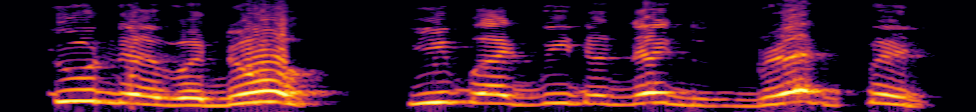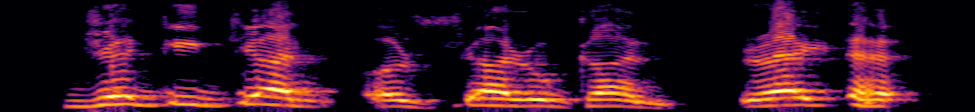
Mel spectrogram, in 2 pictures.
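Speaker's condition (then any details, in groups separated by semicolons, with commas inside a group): Cerebral palsy, severe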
